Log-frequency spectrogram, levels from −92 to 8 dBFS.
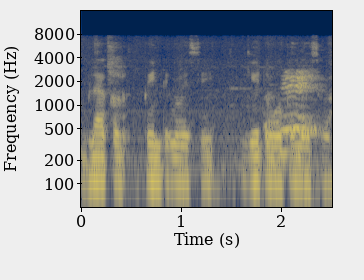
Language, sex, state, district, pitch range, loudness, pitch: Telugu, male, Andhra Pradesh, Srikakulam, 100-110 Hz, -18 LUFS, 105 Hz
